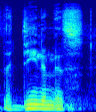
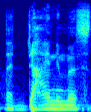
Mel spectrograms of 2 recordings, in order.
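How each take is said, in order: First: "dynamis" opening like "dee"; Greek-style pronunciation. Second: "dynamis" opening like "dine"; anglicized pronunciation. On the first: Preacher restating the word for power, Greek-style pronunciation. Repeats word with other vowel. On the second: Preacher giving the Greek word for power, anglicized pronunciation. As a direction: say "dynamis" with a long-i DY. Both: Shown as a demonstration.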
